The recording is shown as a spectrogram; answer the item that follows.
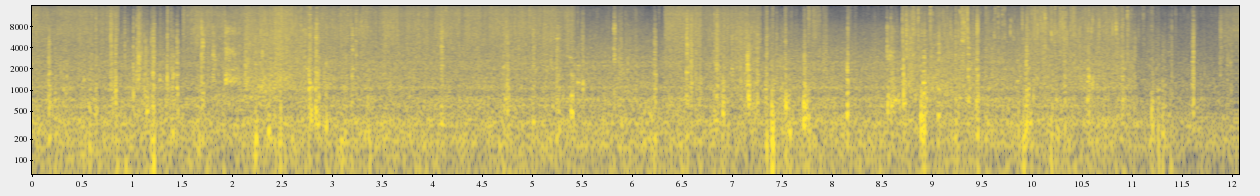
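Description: Yakisoba noodles frying in a hot frying pan, a steady sizzle full of small crackles and pops.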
